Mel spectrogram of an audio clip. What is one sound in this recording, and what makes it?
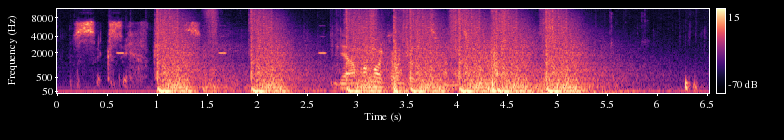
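A pistol fires several loud shots in quick succession.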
